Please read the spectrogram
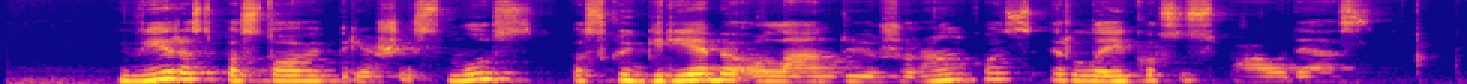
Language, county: Lithuanian, Vilnius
